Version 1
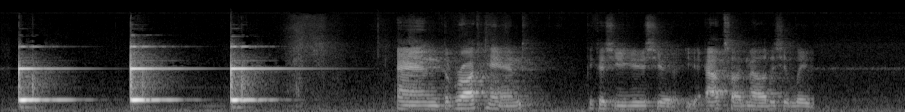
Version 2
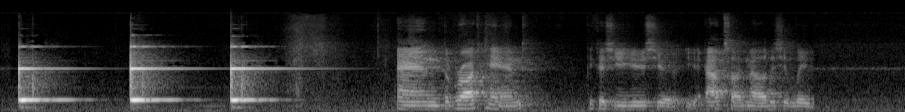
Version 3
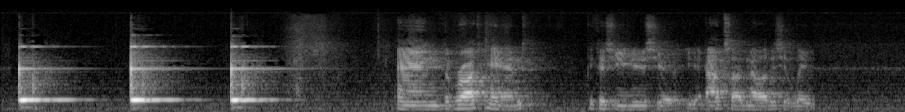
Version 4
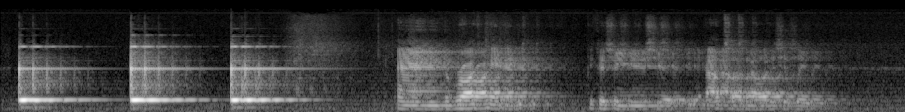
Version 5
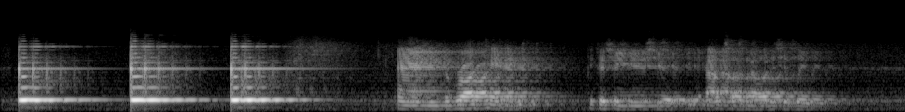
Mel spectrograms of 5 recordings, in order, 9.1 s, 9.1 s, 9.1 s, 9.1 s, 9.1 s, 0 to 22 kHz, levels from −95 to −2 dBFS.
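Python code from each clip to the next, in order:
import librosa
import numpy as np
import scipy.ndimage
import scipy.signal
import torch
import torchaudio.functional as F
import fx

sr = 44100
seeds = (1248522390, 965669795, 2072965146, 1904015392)

y1 = fx.low_shelf(x, sr, hz=84.0, db=-8.5)
y2 = y1 + 0.94 * np.pad(y1, (int(7.1 * sr / 1000.0), 0))[:len(y1)]
y3 = fx.echo_feedback(y2, sr, ms=138, feedback_pct=40, wet_db=-6.0)
y3 = y3 * librosa.db_to_amplitude(1.5)
y4 = fx.tube_stage(y3, sr, drive_db=9.0, bias=0.35)
y4 = fx.cabinet(y4, sr, low_hz=130.0, low_slope=12, high_hz=3900.0, hz=(150.0, 240.0, 410.0, 960.0), db=(-8, -4, 8, -6))
y4 = y4 * librosa.db_to_amplitude(-5.5)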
